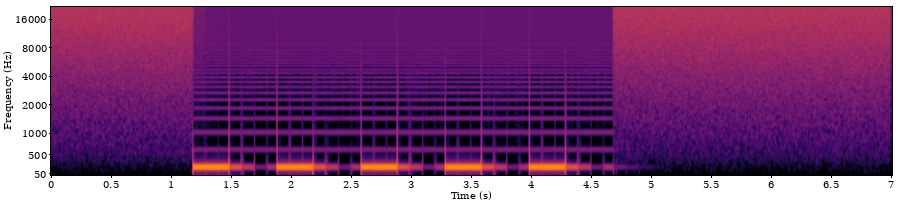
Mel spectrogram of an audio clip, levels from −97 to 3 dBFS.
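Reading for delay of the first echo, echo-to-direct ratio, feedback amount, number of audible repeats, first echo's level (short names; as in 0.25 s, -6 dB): 0.106 s, -17.0 dB, 48%, 3, -18.0 dB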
